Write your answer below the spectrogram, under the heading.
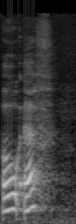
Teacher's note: this word, of, always is pronounced with a voiced V at the end. If that voiced consonant were unvoiced, it would sound like the word off, O-F-F.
